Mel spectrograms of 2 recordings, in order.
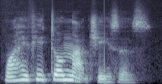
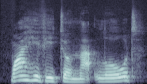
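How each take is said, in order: First: The question pitched much higher in grief; higher anguished cry. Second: Mild moan. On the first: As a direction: let the pain lift the voice up. Grieving sister repeats her question. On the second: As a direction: mourn the question gently, understated. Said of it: "and she moans". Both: A narrator's reading.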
